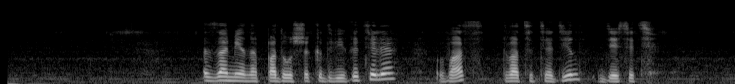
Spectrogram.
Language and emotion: Russian, neutral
